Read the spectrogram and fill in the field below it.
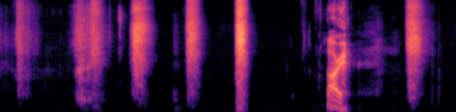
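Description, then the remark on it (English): Quick nasal breaths, about six short hissy sniffs spaced roughly a second apart, with a faint squeaky edge; one brief spoken word breaks in partway through. “am I squeaking a lot? I feel like I'm squeaking out of my nose.”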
